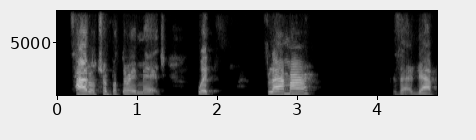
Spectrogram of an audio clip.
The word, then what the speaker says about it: Flammer: We had the AAA World AAA Rena's title triple threat match with Flammer. Is that pronounce her name right, James? Flammer?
